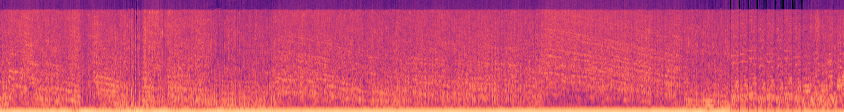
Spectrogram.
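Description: Very loud, harshly distorted processed audio, full of overlapping falling pitch sweeps that repeat throughout.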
